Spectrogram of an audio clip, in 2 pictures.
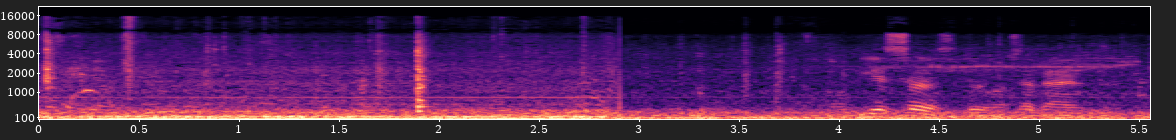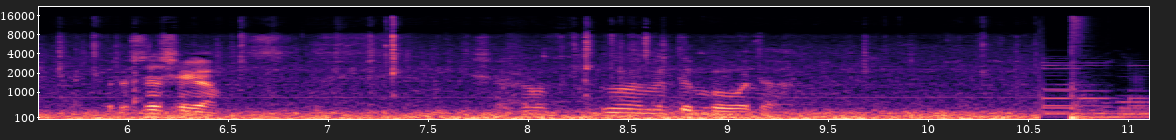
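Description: An airplane cabin hums with a steady low engine drone.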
